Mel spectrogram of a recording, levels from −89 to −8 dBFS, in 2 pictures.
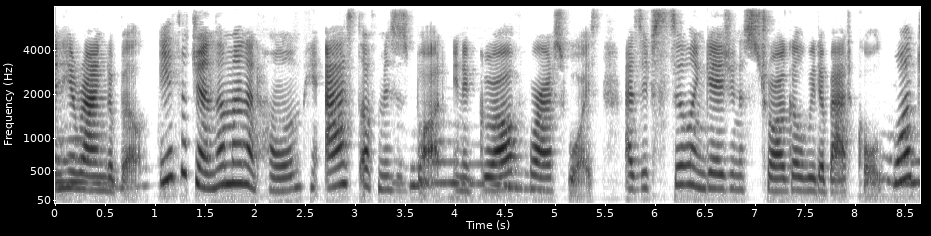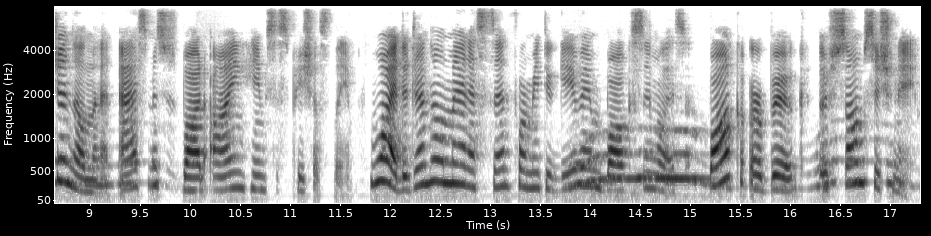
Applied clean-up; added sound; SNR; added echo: neural mask model RNNoise.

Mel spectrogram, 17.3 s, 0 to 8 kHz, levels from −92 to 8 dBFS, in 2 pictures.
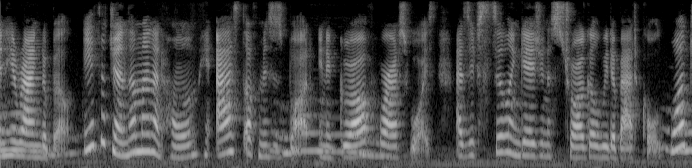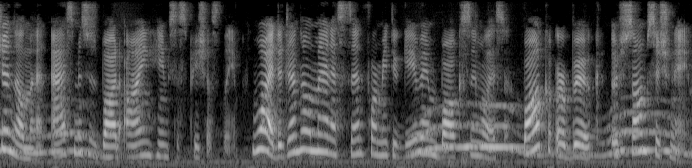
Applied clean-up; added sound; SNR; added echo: none; Dog; 10 dB; none.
